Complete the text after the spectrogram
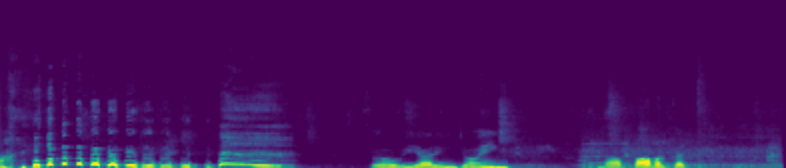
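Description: A young woman coos and talks playfully to a baby close by.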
